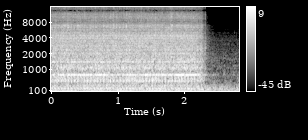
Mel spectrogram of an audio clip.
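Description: A sewing machine stitches a shirt cuff with a steady, continuous mechanical whir that runs loud and close, then stops abruptly near the end.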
